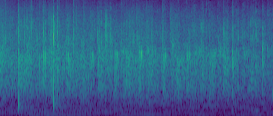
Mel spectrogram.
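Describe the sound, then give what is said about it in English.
An audience in Sylvania breaks into applause one morning to honor a couple, many hands clapping in a dense, steady wash with a few sharper individual claps standing out, sustained throughout with no voices. “Can we give them a good hand clap this morning?”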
